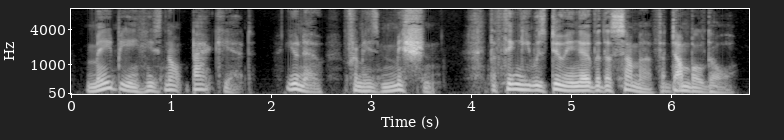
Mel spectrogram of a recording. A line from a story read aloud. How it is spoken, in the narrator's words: Harry said very quietly, so that Neville, Parvati and Lavender could not hear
